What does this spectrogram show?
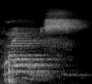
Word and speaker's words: groans: Groans không phải grand các em ơi. Đấy, lại phát âm sai. Groans.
